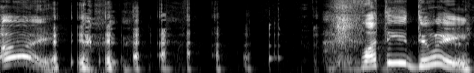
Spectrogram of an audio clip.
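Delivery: put-on Swedish accent, high bouncing sing-song tune. Joking about a Swedish guy grabbing someone, in a put-on Swedish accent. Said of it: "Some Swedish guy's gonna fucking grab you".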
